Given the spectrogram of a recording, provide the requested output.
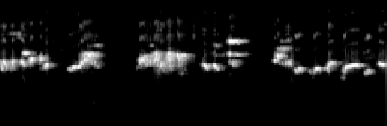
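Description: Javan grey-throated white-eye singing quick, high, twittering warbled phrases, four bursts separated by brief pauses, with no other sounds.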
